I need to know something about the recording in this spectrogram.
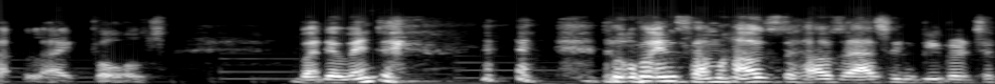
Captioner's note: laughing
